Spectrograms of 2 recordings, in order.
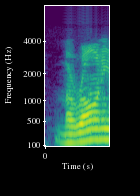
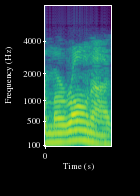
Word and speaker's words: Moroni: Moroni or Moroni is probably the best way to pronounce it.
